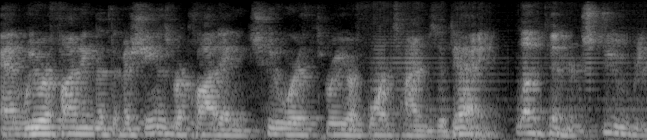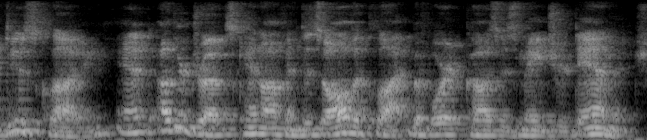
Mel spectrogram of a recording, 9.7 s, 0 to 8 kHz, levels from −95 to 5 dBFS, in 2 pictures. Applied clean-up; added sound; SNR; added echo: neural separator model SepFormer DNS4.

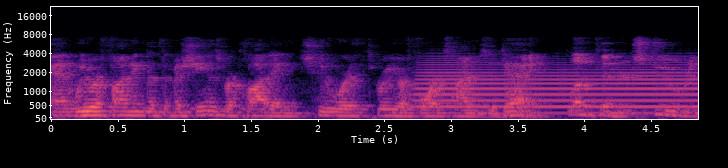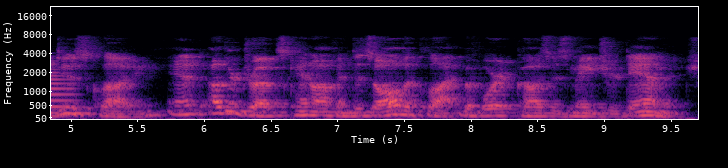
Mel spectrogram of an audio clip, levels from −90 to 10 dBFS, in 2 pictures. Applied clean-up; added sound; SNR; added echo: none; Brass instrument; 3 dB; reverberation time 0.3 s.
